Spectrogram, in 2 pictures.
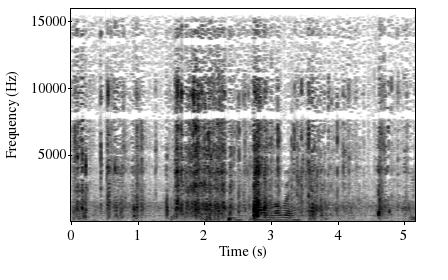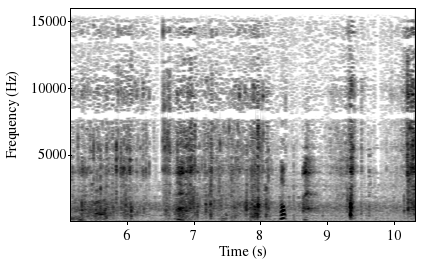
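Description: Plastic candy wrappers and bags rustling and crinkling as hands rummage through packaged Christmas candy, with scattered sharp crackles.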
